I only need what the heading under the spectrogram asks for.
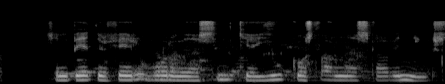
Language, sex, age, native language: Icelandic, male, 12, Icelandic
